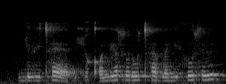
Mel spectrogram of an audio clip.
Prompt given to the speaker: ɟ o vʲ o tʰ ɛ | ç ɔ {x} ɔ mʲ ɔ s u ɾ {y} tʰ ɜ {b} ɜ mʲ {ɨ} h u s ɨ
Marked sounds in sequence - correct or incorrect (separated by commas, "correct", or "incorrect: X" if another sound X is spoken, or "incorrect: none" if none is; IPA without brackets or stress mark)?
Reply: incorrect: kʼ, incorrect: u, correct, correct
